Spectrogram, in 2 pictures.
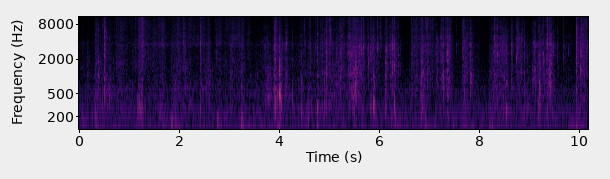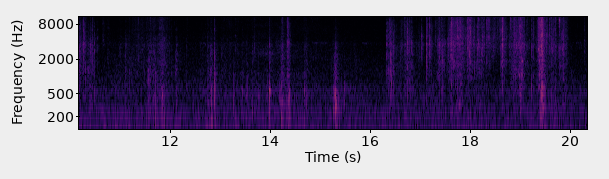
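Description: Plastic trading-card pack wrappers crinkling and rustling as they are handled, in irregular bursts. There is a quieter stretch a little past the middle, then a busier run of crinkling near the end.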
